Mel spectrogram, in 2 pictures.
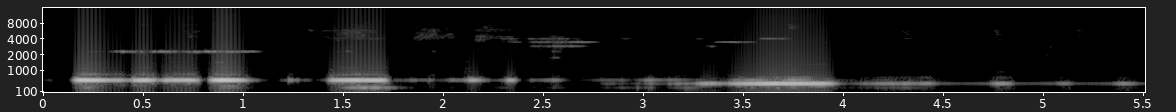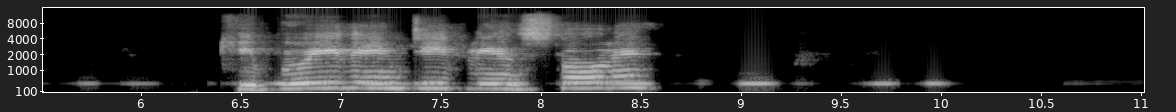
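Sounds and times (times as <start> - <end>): ambient meditation music tone: 0.0 - 6.9.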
